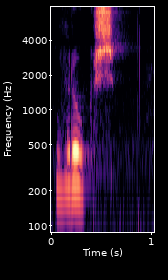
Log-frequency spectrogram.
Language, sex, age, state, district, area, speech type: Gujarati, female, 30-45, Gujarat, Anand, urban, read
